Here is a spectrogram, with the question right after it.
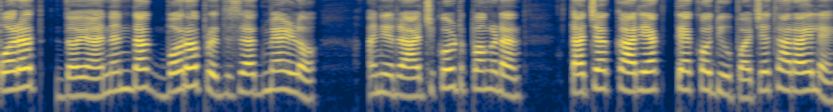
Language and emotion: Goan Konkani, neutral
